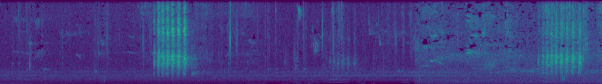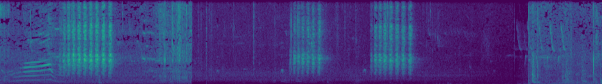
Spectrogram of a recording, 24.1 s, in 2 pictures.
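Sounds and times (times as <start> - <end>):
birds chattering: 0.3 - 20.2
steady background hiss: 6.0 - 15.9
nasal bird call: 10.7 - 15.4.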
